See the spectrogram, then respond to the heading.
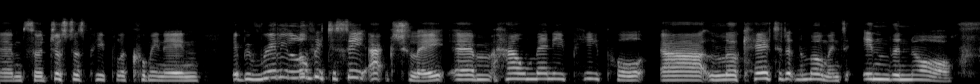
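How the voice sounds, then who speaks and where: Speaking at a fairly slow pace with hardly any pauses, a woman uses a normal speaking voice, fairly high in pitch, with lively intonation. The sound is dry and close, with no echo. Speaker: academic event chair. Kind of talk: online panel moderation.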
